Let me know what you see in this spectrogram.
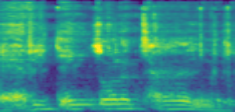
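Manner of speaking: whispered words. Telling a story, the speaker repeats what the guy said to him: retelling a whisper. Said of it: "and he just whispered".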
